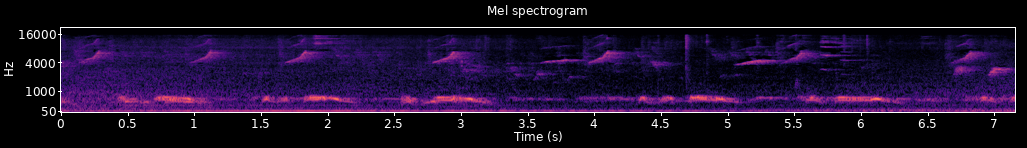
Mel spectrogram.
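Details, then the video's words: Adult spotted doves of Malaysian and Thai stock, recorded 16 March 2022: low, hoarse cooing phrases repeated steadily with brief pauses, while thin high chirps from other small birds sound above, over a low steady hum. "cu gáy trưởng thành malaysia và thailand"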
